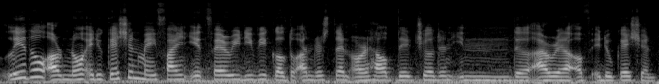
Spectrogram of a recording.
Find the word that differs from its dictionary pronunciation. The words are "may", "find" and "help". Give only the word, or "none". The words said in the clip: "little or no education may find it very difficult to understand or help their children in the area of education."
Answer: none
